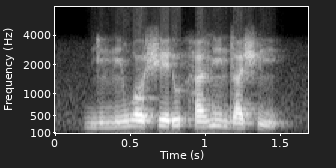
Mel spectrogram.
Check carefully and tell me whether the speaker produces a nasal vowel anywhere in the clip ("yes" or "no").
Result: yes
